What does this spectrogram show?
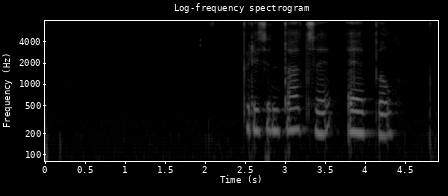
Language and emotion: Russian, neutral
